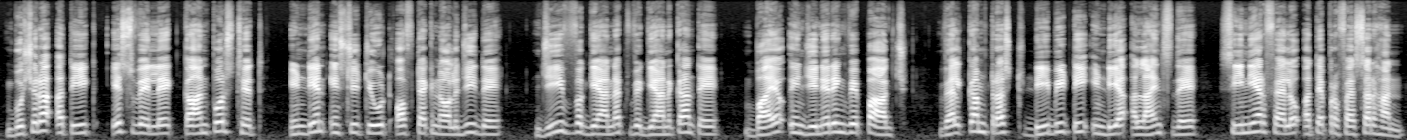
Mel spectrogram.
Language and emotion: Punjabi, neutral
